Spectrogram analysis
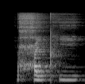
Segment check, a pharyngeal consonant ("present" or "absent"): present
